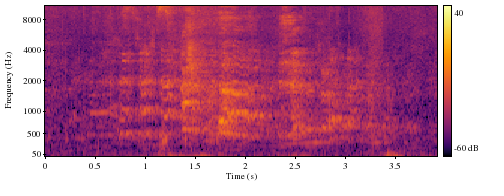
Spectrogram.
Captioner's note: laughter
